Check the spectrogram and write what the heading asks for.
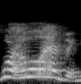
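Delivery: put-on mean, angry yell. Retelling how the landlord answered the door: imitating an angry yell.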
